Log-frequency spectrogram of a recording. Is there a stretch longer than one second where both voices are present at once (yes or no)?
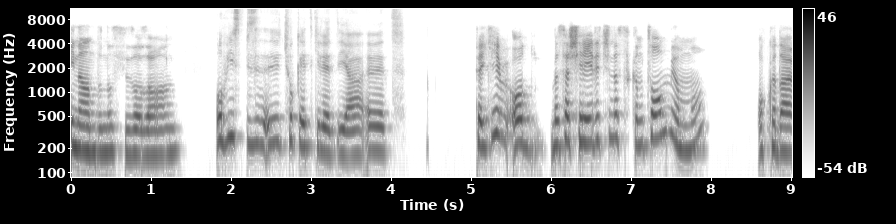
no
